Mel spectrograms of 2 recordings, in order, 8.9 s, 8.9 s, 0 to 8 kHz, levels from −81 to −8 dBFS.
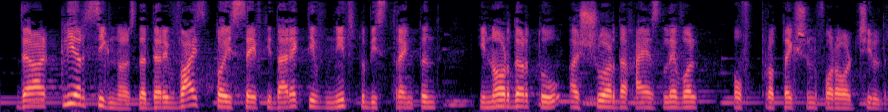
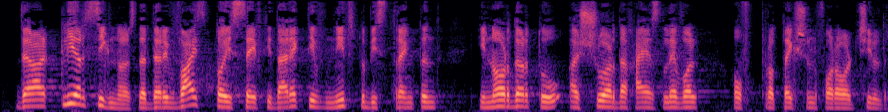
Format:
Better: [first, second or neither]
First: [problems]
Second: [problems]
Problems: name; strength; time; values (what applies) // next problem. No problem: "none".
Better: second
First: background sound (Marimba, xylophone); 19 dB below the speech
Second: none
